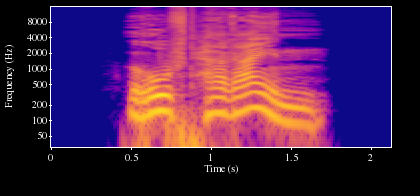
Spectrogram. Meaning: inflection of hereinrufen: 1. third-person singular present 2. second-person plural present 3. plural imperative
- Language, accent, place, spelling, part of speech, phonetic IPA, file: German, Germany, Berlin, ruft herein, verb, [ˌʁuːft hɛˈʁaɪ̯n], De-ruft herein.ogg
